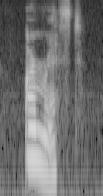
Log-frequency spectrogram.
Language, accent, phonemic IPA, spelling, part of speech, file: English, US, /ˈɑɹmˌɹɛst/, armrest, noun, En-us-armrest.ogg
- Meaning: Part of the seat of a chair that is designed to support the arm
